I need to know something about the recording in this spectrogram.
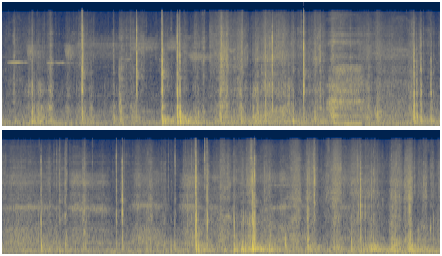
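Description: Black corrugated plastic drain-pipe tee being pushed and twisted by hand onto a pipe in a tight fit: a run of irregular clicks, creaks and scrapes from the plastic ridges and soil, with a few duller knocks.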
